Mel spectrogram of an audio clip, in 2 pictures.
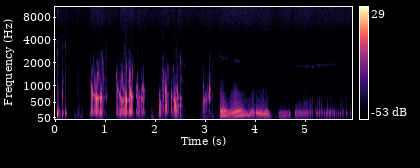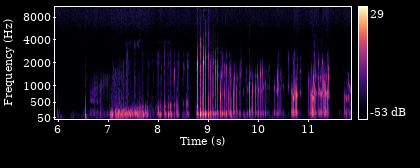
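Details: Stomach growling: loud gurgling and low bubbling rumbles in bursts with drawn-out tonal growls; ordinary bowel sounds (borborygmi).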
